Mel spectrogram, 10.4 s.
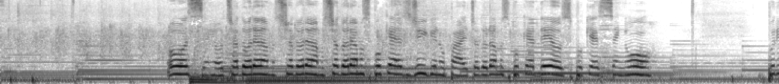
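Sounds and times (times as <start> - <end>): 
audience applauding: 0.0 - 6.2
sustained low keyboard chords: 0.0 - 9.4
speech: 2.2 - 8.8.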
